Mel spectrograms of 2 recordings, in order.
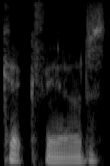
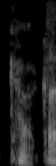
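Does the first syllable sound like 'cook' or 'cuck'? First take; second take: cook; cuck. First: The first syllable rhymes with 'book'. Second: The first syllable rhymes with 'duck'. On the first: The speaker calls it right. "It's definitely pronounced Cookfield" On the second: The speaker calls it wrong. "No one pronounces it Cuckfield"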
